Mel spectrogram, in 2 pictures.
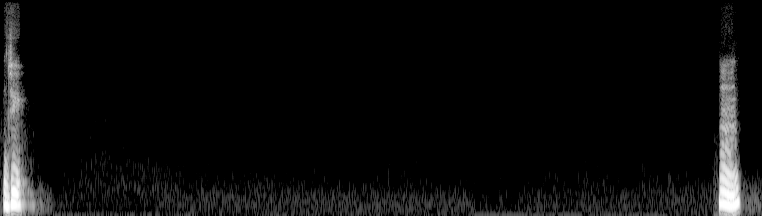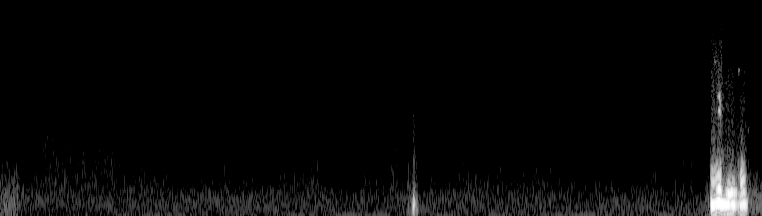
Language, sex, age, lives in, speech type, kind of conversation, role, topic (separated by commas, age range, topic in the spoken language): Hindi, female, 25-29, India, conversation, advice, user, बजट बनाने के बावजूद आप अपने खर्चों पर नियंत्रण क्यों नहीं रख पा रहे/रही हैं?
